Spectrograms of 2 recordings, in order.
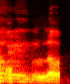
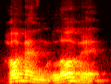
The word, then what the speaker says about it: Hohenlohe: Então, se tiver alguma coisa de alemão aí, o H normalmente é aspirado na pronúncia, seria Hohenlohe, mas é duro ficar falando isso, né? Eu prefiro falar Hohenlohe.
